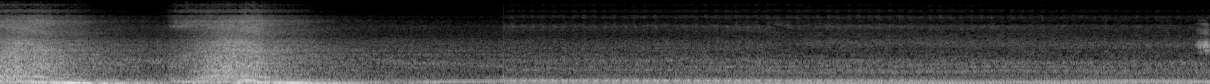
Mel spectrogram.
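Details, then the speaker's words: Stock 1987 Buick Grand National, 3.8 L turbo V6 (~115k on engine, 118k miles), auto overdrive: two quick clean blips, then steady even idle with no misfire or knock; healthy. "Now let's hear it run. The temperament is really good on the Grand National."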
